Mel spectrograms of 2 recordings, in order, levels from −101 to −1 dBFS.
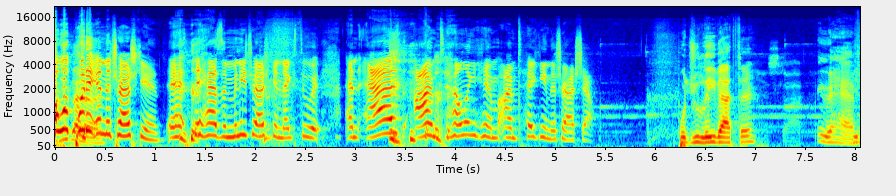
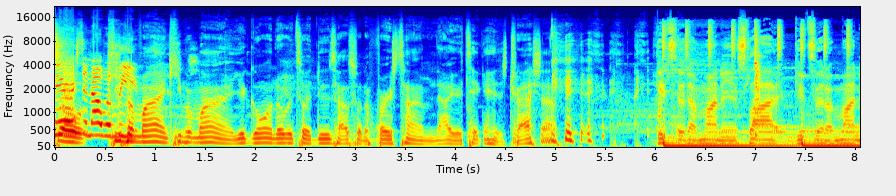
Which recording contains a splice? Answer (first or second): second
